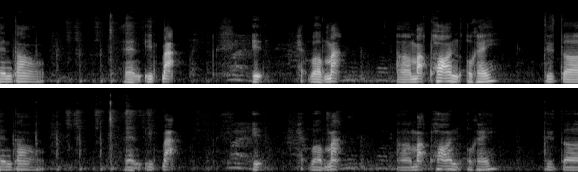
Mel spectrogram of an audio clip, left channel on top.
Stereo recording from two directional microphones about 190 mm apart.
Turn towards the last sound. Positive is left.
turn(degrees=70)  # may be behind; listen again after turning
